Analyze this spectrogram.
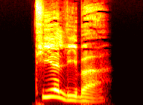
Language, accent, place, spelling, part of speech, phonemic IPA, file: German, Germany, Berlin, tierlieber, adjective, /ˈtiːɐ̯ˌliːbɐ/, De-tierlieber.ogg
- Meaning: 1. comparative degree of tierlieb 2. inflection of tierlieb: strong/mixed nominative masculine singular 3. inflection of tierlieb: strong genitive/dative feminine singular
